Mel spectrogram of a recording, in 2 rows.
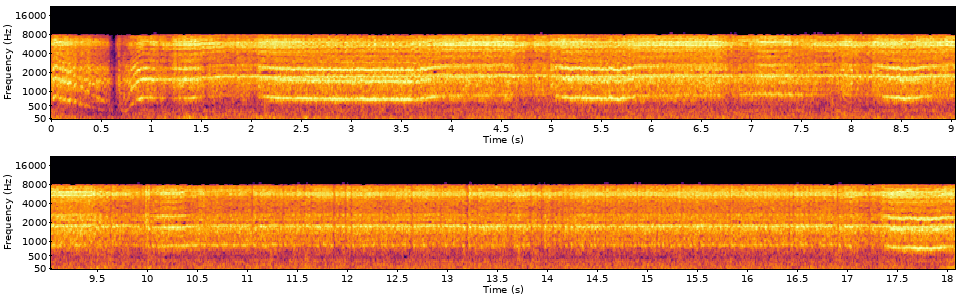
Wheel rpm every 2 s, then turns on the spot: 140, 220, 220, 230, 230, 230, 230, 230, 230.
none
